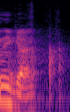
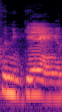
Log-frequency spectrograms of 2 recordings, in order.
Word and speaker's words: sinigang: And it's so, And it's so, Wait, which one's the Sinigang? It's not sinigang, it's sinigang.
